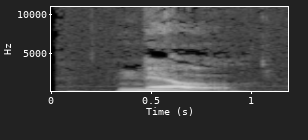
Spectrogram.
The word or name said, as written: Nel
